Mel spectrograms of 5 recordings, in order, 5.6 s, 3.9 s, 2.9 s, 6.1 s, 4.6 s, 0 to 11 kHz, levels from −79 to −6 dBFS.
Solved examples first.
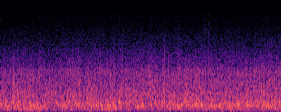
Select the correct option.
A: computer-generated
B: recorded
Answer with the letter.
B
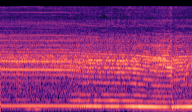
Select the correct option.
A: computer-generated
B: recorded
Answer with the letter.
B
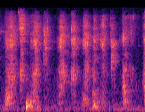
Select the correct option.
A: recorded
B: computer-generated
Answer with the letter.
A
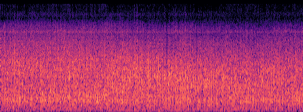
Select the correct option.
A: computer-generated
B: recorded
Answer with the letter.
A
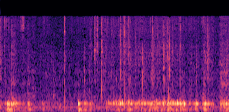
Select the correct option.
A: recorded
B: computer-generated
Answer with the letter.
A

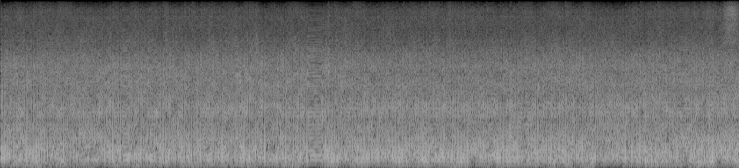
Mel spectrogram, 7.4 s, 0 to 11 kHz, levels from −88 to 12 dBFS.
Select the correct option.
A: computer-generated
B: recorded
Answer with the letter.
A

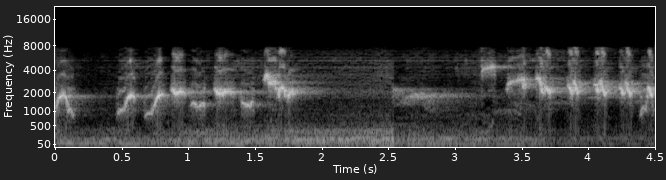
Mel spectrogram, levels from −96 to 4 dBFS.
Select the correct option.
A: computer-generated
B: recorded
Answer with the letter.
A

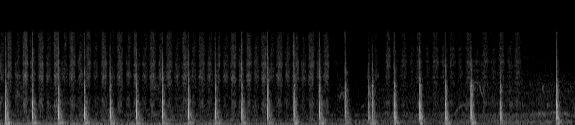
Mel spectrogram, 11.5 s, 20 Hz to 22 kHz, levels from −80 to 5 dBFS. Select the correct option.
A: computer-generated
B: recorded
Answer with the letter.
B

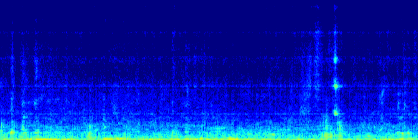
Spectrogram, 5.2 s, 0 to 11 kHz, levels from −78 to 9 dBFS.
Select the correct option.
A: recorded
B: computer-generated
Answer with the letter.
B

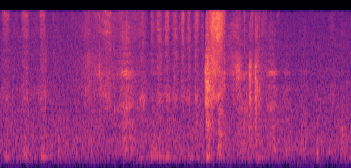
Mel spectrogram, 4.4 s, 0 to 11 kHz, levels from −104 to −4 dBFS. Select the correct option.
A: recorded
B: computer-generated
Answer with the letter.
A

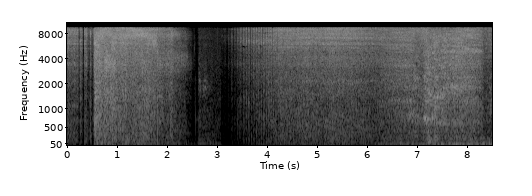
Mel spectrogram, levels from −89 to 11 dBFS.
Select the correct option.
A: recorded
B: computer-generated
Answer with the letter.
A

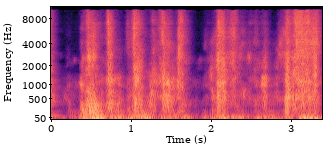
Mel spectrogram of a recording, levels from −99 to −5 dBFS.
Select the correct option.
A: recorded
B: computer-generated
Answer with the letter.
B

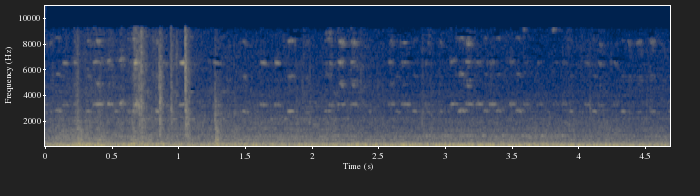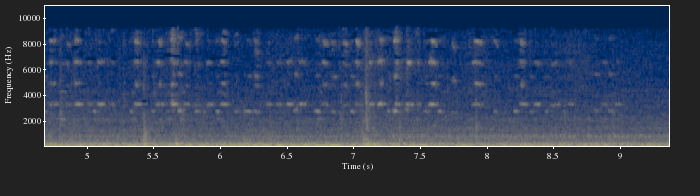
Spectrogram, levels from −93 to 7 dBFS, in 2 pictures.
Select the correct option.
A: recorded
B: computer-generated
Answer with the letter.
A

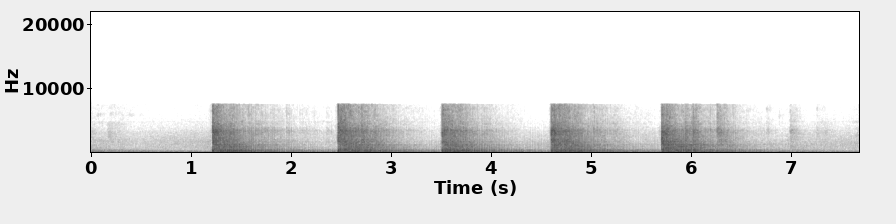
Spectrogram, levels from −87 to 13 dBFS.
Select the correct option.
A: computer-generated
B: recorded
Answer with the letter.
A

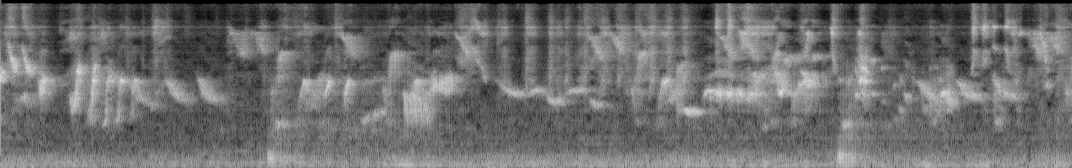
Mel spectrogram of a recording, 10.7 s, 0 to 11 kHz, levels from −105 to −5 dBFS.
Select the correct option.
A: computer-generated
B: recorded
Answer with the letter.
A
